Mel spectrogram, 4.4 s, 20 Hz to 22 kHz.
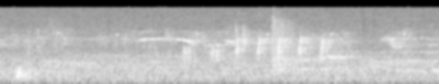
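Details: Female house sparrow, a very common resident, recorded in Ubon Ratchathani, Thailand, on 5 February 2020: a quick burst of sharp, broadband chirps near the middle, set against a busy chorus of other birds' thin whistles and twitters.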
